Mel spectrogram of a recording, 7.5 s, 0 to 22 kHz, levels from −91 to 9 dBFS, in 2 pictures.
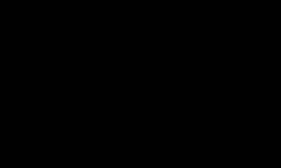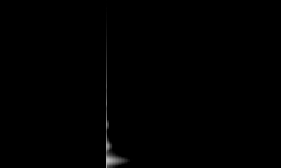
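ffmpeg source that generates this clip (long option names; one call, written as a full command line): ffmpeg -f lavfi -i "aevalsrc='0.224*pow(10,-3*t/0.25)*sin(2*PI*193*t)+0.1*pow(10,-3*t/0.074)*sin(2*PI*532.1*t)+0.0447*pow(10,-3*t/0.033)*sin(2*PI*1043*t)+0.02*pow(10,-3*t/0.018)*sin(2*PI*1724.1*t)+0.00891*pow(10,-3*t/0.011)*sin(2*PI*2574.6*t)':duration=0.45:sample_rate=44100" out.wav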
